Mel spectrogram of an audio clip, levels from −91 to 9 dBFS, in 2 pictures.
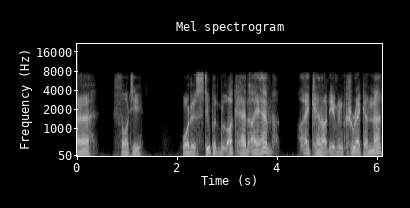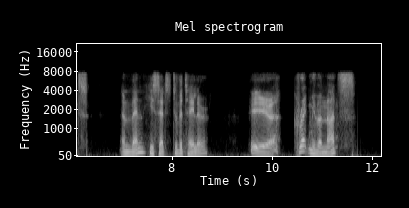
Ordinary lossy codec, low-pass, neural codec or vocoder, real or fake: Opus, 16 kbps; 7.2 kHz; none; real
